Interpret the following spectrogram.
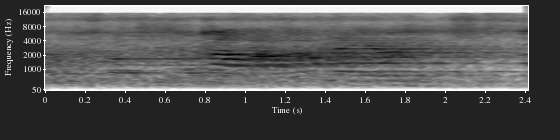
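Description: Indistinct chatter of many children and young people talking at once in a large room.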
